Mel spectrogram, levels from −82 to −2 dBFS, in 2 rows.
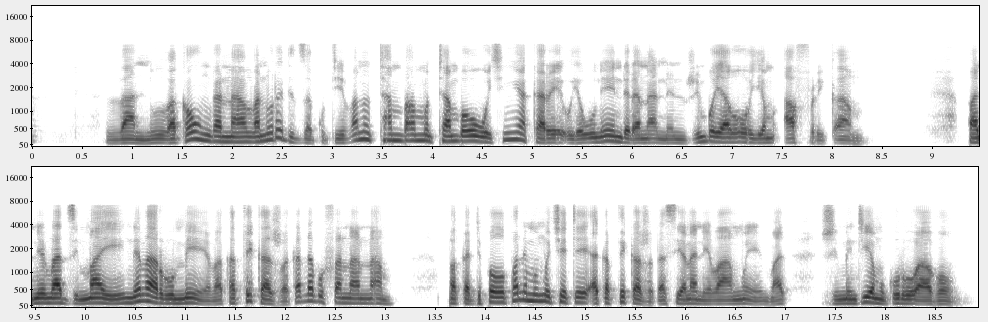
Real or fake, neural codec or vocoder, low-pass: fake; codec, 16 kHz, about 1 kbps, DyCAST, with the encoder's durations; 7.2 kHz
